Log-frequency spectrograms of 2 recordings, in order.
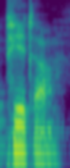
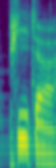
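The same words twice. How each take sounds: First: The name is pronounced with German sounds. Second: The name is pronounced with English sounds.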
